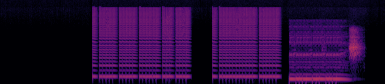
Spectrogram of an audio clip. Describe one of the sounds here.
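A higher, buzzing run of electronic blips chatters briefly, like a robot's typed message.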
